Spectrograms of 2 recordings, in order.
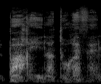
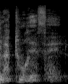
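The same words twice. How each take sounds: First: Breathed out in a wondering whisper; dreamy whisper. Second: Said in the usual way. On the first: Retold or imitated. Boy from Marseille dreaming of Paris, whispered. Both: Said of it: "Je me disais".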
